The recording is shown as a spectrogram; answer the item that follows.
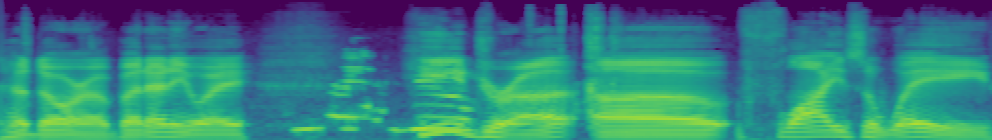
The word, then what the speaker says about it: Hedorah: wonderful scene where uh hedra as they pronounce it in the that particular cut i forgot about that and i grew up with that dubstep pretty sure everyone pronounces it hedorah but anyway uh flies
